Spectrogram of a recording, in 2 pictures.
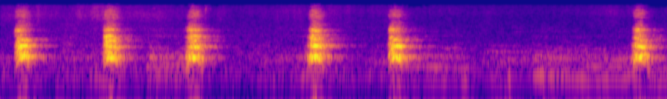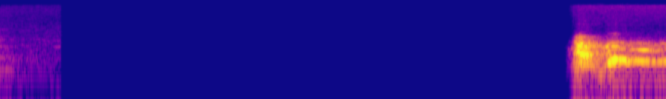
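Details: Barking from a pit bull or another dog: six rough, punchy barks spaced about a second apart, then several seconds of silence before one more louder, longer bark.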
